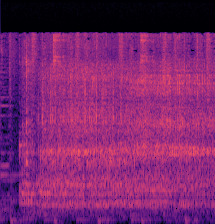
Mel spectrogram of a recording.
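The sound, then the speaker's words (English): A blender motor kicks on after a brief moment and runs at a steady, loud whir, pureeing strawberries into a simple puree for a layer of a three-layered smoothie, with a constant high-pitched hum and grinding texture, no voices. “You're just gonna add the strawberries right to your blender.”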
